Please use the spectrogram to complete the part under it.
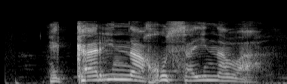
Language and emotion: Russian, angry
